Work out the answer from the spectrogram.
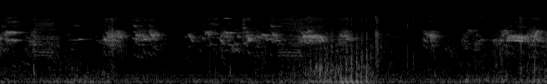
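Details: Black-winged myna feeding, giving harsh, scratchy chatters and squeaky notes in uneven bursts about every two seconds, over rustling background noise.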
